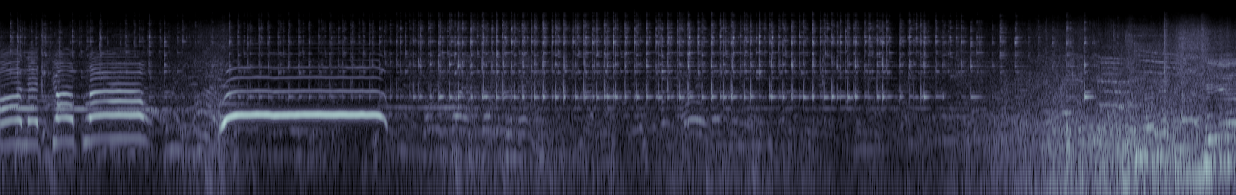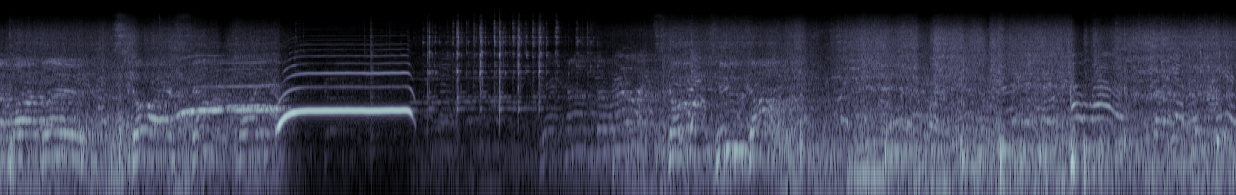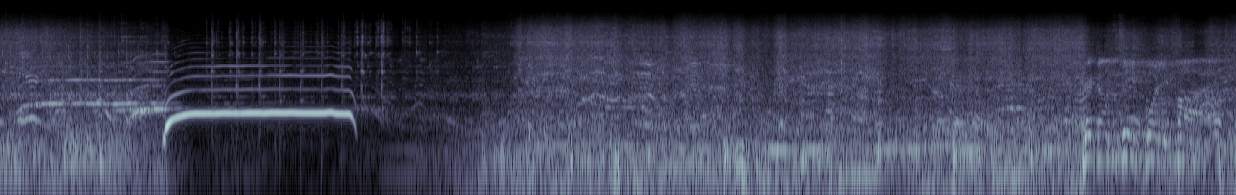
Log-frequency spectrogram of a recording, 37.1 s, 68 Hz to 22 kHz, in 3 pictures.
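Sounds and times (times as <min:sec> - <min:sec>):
hubbub of competition hall: 0:00.0 - 0:37.0
spectator cheering woo: 0:02.1 - 0:04.0, 0:14.1 - 0:16.6, 0:24.9 - 0:28.4.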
